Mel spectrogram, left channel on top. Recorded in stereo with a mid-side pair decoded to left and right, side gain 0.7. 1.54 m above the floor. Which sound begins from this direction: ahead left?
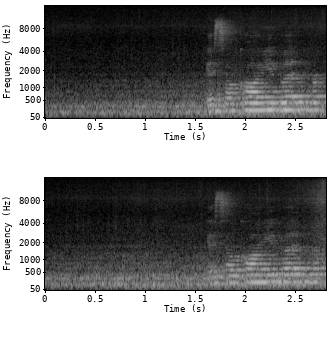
A woman speaking, at 1.6 s.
